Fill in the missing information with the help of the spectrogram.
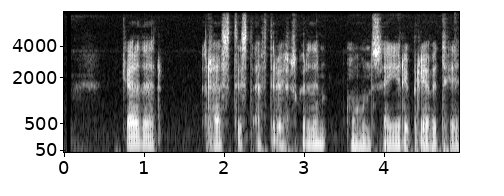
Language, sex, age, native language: Icelandic, male, 20-29, Icelandic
